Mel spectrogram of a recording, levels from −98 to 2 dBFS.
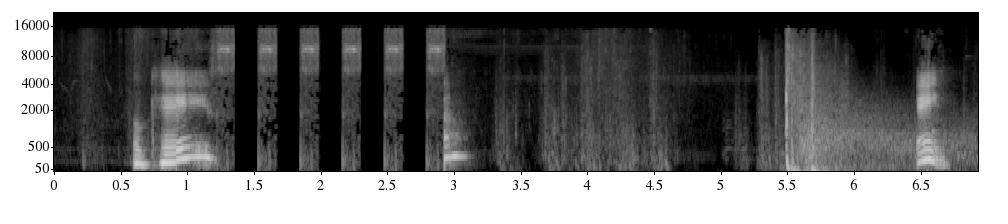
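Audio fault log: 0.91 s, compressed frames skipped: the sound jumps ahead by about a tenth of a second. The jump fits roughly ten 10 ms frames that were missing or rejected by the decoder.
1.35 to 2.93 s, stutter with silent gaps: a 135 ms fragment repeats five times, each followed by 181 ms of dead digital silence, so a burst recurs every 316 ms. This is likely a stalling stream replaying its last fragment on each retry, and the sound that belonged there is lost.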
